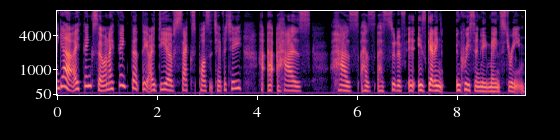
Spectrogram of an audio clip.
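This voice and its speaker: A medium-pitched woman with an Irish accent and a bright, sharp tone, in dry, close sound with no echo on a very clean recording with a silent background. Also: ordinary pitch variation, moderate pace. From Ireland. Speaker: author. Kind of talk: podcast interview.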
